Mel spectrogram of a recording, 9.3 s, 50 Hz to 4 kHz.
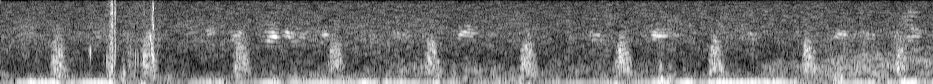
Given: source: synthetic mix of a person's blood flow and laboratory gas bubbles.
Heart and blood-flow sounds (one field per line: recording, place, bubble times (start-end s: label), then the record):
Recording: Doppler ultrasound of blood flow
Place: subclavian vein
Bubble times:
0.87-0.93 s: bubbles
1.02-1.18 s: bubbles
1.23-1.59 s: bubbles
From the record:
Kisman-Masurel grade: 211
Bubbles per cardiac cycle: several, 3 to 8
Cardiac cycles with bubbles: 1 to 10%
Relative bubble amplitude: barely perceptible (0.100 to 0.250)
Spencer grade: 1 (occasional bubble signal discernible with the cardiac motion signal, with majority of cardiac periods free of bubbles)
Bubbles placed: anywhere in the cardiac cycle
